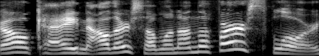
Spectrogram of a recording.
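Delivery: mock annoyed, irritated crotchety old man voice. Retelling what a game's old man says when the bell rings: imitating an irritated crotchety old man. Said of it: "He's all irritated".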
